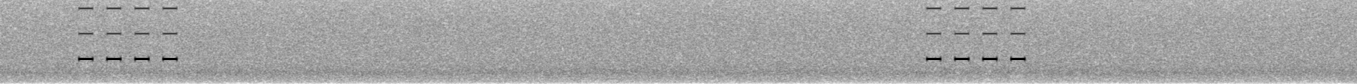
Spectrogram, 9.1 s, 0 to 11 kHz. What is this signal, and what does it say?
Alarm pattern, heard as an alarm's beeps, played twice, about 3300 Hz. Temporal four. Carbon monoxide.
